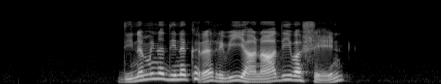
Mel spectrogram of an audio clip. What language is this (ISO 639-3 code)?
sin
